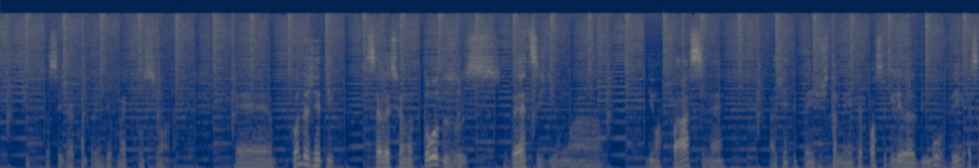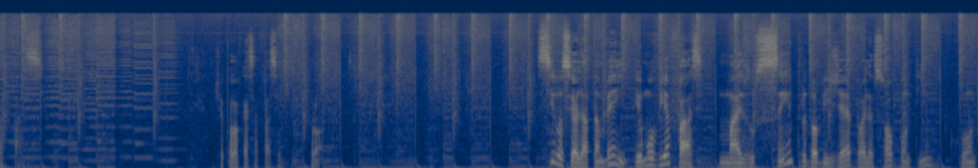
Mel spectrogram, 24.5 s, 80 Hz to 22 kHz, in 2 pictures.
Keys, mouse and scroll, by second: 4.9 shift+click.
